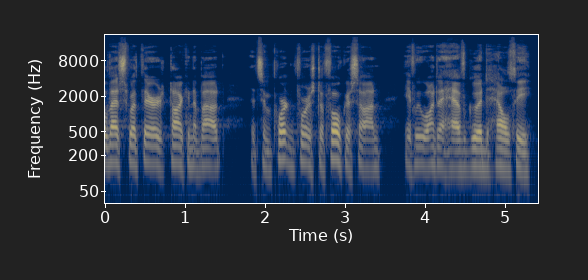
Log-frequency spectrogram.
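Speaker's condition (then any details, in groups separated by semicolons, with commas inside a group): No condition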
